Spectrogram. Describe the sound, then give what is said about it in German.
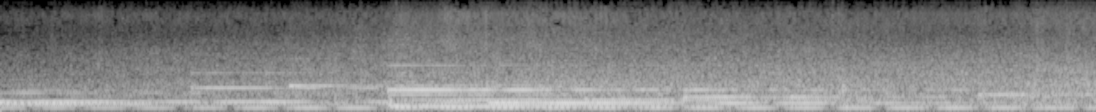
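A steady wash of ocean waves rolls continuously beneath soft, sustained musical tones, with a slight swell in the surf about two seconds in and no voices. “Dann verschwindet der Delfin in den Wellen des Meeres und schwimmt davon.”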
